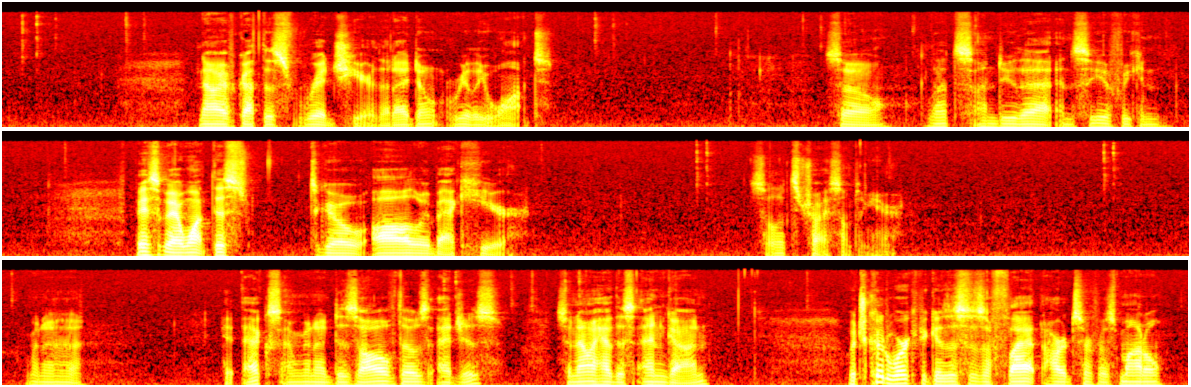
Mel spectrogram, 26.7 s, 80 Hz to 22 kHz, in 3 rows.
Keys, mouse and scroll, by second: 0.6 middle click, 1.0 Tab, 1.3-2.8 scroll down 2, 3.4 middle click, 4.5 Tab, 5.6 ctrl+z, 6.5 ctrl+z, 6.9 ctrl+z, 7.6 middle click, 8.1-8.8 scroll up 2, 8.9 shift+middle click, 9.5 middle click, 12.5 shift+middle click, 14.1 click, 17.2 shift+click, 19.6 x, 22.0 click, 23.1 shift+middle click.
